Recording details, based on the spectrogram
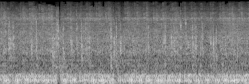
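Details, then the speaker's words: Replacement E-Max (Eaton) shop air compressor, installed in place of a 30-year-old Craftsman, running normally: steady muffled drone with an airy rush, even and unbroken, quiet, muffled by its large housing; no knocks or skips. "so this is the compressor if you list carefully it's pretty quiet right now that's the noise pretty good somewhat muffled by this giant uh house I"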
